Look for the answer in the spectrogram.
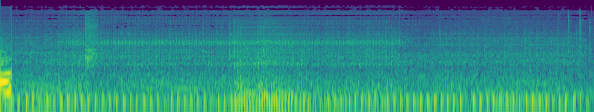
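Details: Yamaha Vixion idling: faint chirpy, mouse-like squeak riding on each beat, present at idle but gone when revved; traced to the water pump, whose cover and interior are very dirty with oil spots.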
